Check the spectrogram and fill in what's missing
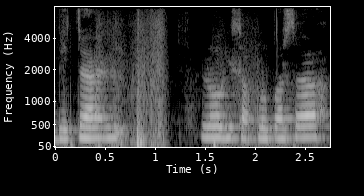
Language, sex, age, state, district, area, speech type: Nepali, female, 45-60, West Bengal, Jalpaiguri, urban, spontaneous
